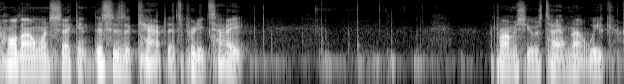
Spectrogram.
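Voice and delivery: ordinary delivery

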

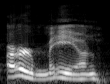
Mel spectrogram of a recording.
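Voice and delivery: low, drawn-out goofy amen; silly put-on voice. Shown as a demonstration. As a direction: drop into a low comic voice. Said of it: "I have no idea where these voices are coming".

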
